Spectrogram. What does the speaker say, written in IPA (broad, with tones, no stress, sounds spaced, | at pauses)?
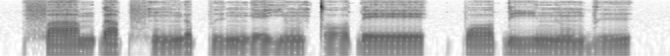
f aː˧ m ɗ a˦ p f ũ˨ ŋ ə˦ p ɨ˨˦ ŋ e˨ j ũ˧ t ɔ˨ ɗ eː˦ | p ɔ˧ ɗ iː˧ n ũ˨ b ɨ˨˦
